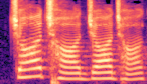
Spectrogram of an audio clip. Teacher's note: तो स्पर्श संघर्षी व्यंजन है। च छ ज झ स्पर्श संघर्षी व्यंजन है।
